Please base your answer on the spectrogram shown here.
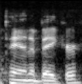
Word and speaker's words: Panabaker: It's Danielle Panabaker.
